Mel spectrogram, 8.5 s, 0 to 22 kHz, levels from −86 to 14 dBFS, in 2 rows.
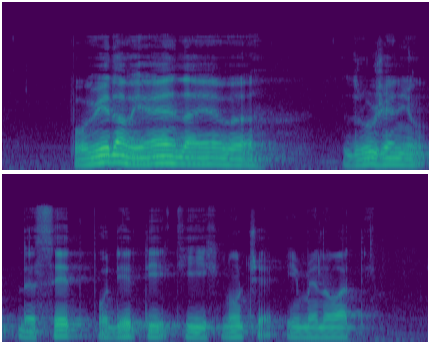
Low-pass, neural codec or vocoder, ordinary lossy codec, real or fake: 10.8 kHz; none; none; real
